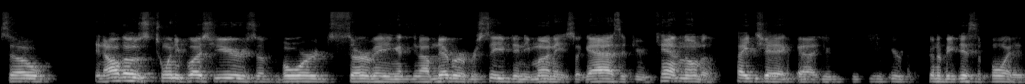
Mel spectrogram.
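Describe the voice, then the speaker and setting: A man speaks at a moderate pace with a Northeast Texas accent, his intonation flat and monotone. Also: medium pitch for a man. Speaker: board candidate. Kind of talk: candidate self-introduction at public meeting. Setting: public meeting.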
